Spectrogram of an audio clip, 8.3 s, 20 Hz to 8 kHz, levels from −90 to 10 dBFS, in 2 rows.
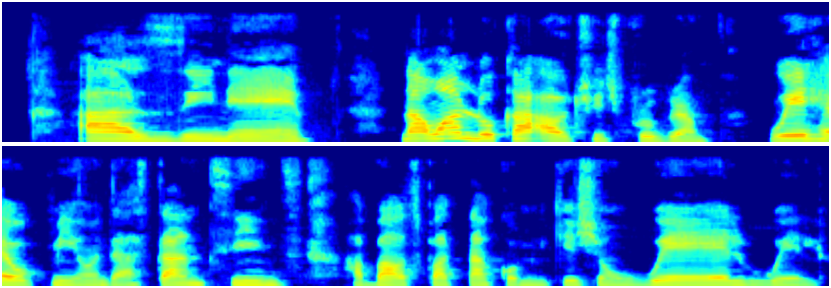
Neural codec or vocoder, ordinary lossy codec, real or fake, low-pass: none; MP3, 48 kbps; real; 7.2 kHz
